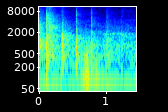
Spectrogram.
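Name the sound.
hands clapping in applause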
